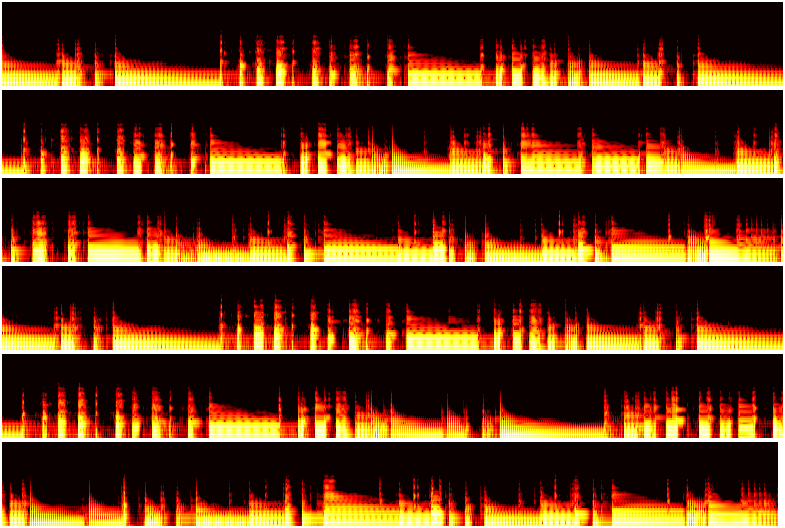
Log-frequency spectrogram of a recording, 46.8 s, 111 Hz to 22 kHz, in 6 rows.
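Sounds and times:
electric bass loop in D minor: 0:00.0 - 0:46.8.

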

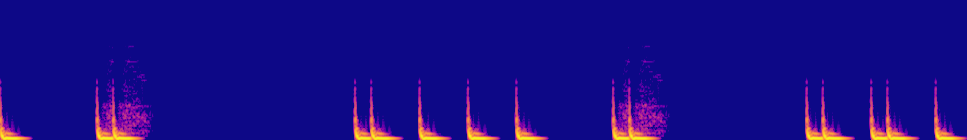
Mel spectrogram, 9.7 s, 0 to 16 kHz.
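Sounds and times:
pop kick drum loop: 0:00.0 - 0:00.3, 0:01.0 - 0:01.4, 0:03.6 - 0:05.4, 0:06.2 - 0:06.6, 0:08.1 - 0:09.6.

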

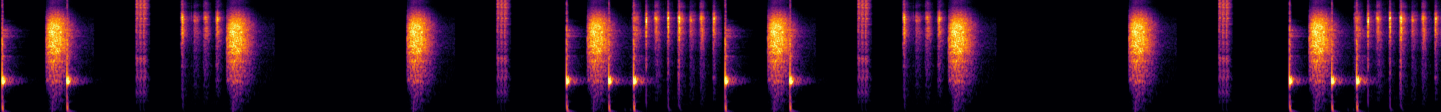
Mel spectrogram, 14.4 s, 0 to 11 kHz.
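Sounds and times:
percussion loop: 0:00.0 - 0:02.4, 0:05.7 - 0:09.6, 0:12.2 - 0:14.4.

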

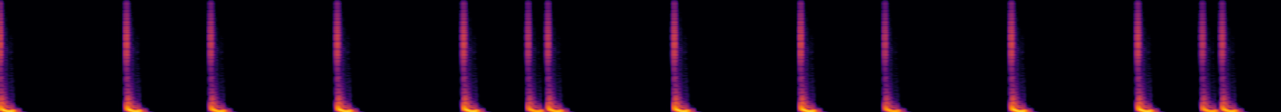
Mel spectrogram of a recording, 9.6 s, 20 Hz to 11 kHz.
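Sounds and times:
pop kick drum loop: 0:00.0 - 0:00.2, 0:01.0 - 0:01.8, 0:02.5 - 0:02.7, 0:03.5 - 0:04.3, 0:06.0 - 0:06.8, 0:07.6 - 0:07.8, 0:08.5 - 0:09.4.

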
